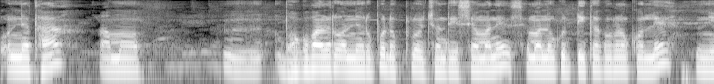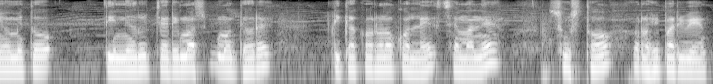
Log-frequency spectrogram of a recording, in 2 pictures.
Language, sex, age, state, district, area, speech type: Odia, male, 18-30, Odisha, Mayurbhanj, rural, spontaneous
